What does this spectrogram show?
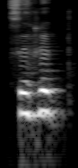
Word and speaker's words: सुहृत्: सुहृत् Yeah. हाँ It is surhut or suhrut, ma'am. सु हकारः ऋकारः First सुहृत् ha comes and then ra comes.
